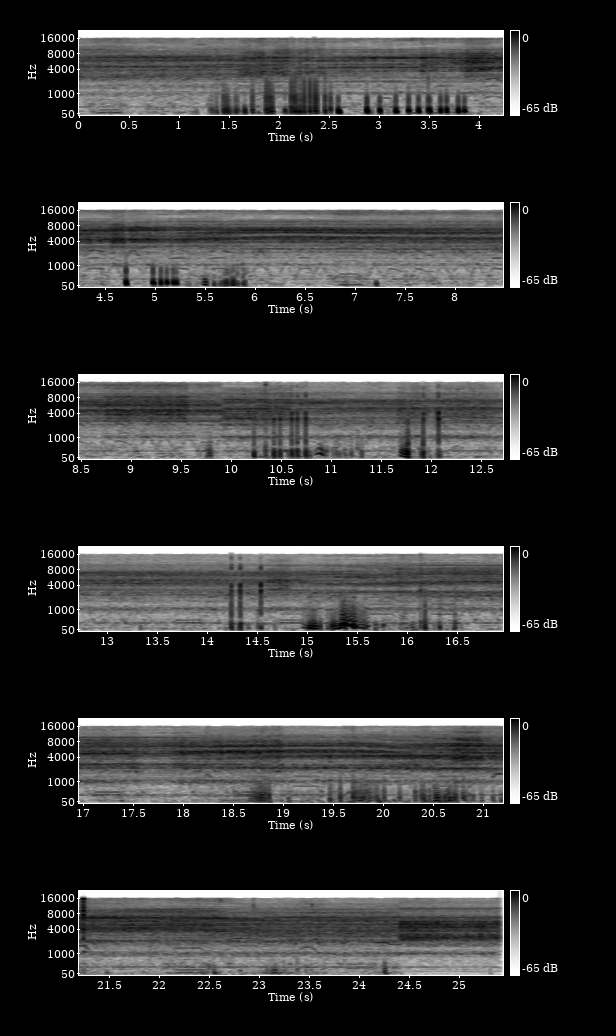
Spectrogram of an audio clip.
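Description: A printer's motors whir and whine as the print head moves.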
